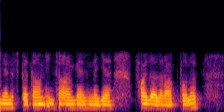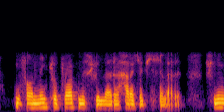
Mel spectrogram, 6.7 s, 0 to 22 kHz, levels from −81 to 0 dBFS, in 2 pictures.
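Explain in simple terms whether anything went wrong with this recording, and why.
Something did go wrong. From start to finish the speech went through the AMR narrowband mobile codec, the old 2G/3G phone codec. Everything above 3.5 kHz and below 150 Hz is cut away, so it sounds thin and boxed-in, and the low data rate makes it audibly buzzy and synthetic.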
